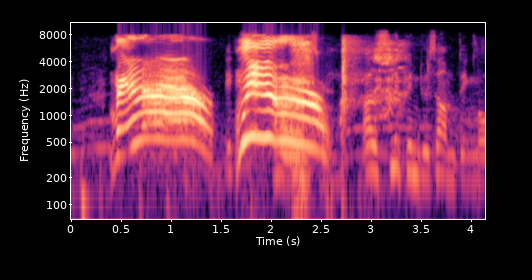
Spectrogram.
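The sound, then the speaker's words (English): Two long, loud, wavering yowls of fighting cats follow one another closely, like an angry caterwaul, then trail off into shorter, quieter mewling sounds. “or even just like in her apartment, just lots of random cat noises.”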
